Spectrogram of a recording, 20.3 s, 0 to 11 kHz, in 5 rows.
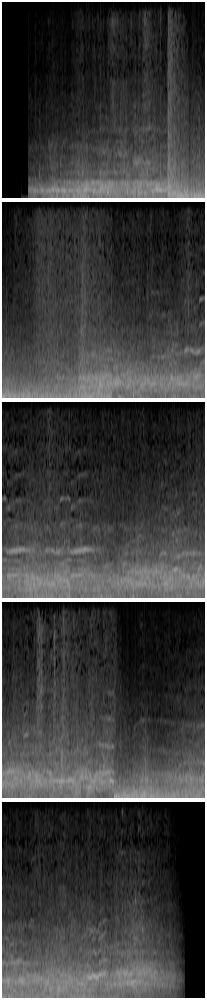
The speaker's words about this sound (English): The following is a live recording made during the Boston Marathon. You will hear the first bomb detonating, then, 12 seconds later, you will hear the explosion of the second bomb.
